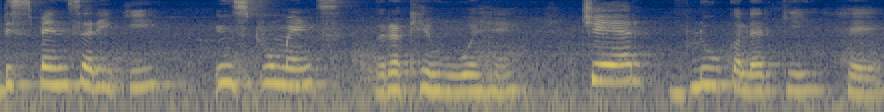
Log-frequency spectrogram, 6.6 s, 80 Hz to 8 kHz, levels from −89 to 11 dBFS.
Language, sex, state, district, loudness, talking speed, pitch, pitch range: Hindi, female, Madhya Pradesh, Dhar, -17 LUFS, 100 wpm, 225 Hz, 190-255 Hz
